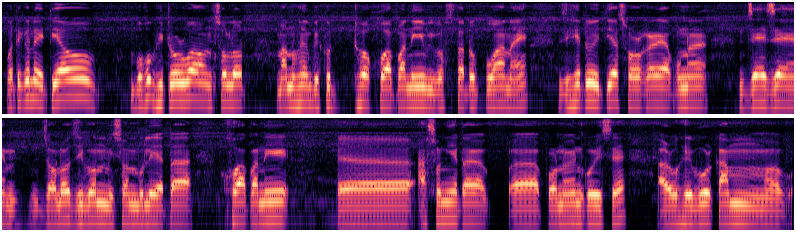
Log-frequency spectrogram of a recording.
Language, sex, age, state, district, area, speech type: Assamese, male, 30-45, Assam, Dhemaji, rural, spontaneous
